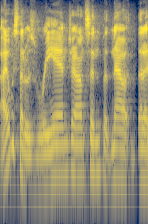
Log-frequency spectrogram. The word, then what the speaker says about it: Rian: Rian. I thought it was Rian. It's spelled Rian, spelled but I guess it's R-I-N. Ryan. Yeah, it's Ryan.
